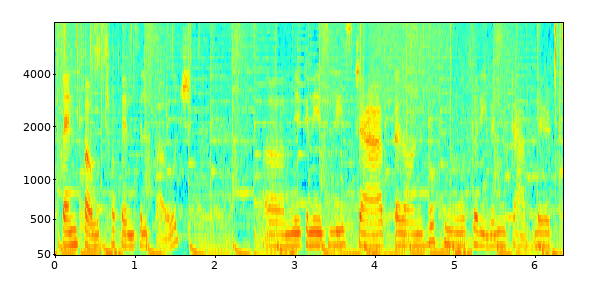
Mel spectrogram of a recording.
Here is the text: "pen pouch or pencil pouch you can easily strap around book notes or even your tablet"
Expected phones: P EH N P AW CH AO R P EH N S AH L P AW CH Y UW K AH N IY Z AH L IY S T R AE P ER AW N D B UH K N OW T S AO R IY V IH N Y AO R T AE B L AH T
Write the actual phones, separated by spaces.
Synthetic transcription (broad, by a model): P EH N P AW CH AO R P EH N S AH L P AW CH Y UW K AH N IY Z L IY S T AE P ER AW N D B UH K N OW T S AO R IY V IH N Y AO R T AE B L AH T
